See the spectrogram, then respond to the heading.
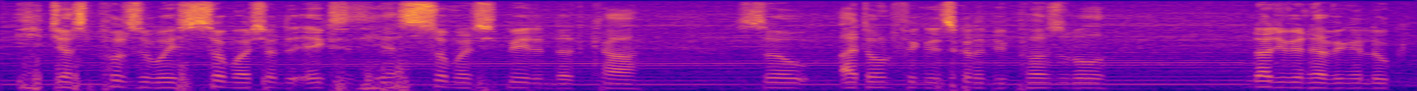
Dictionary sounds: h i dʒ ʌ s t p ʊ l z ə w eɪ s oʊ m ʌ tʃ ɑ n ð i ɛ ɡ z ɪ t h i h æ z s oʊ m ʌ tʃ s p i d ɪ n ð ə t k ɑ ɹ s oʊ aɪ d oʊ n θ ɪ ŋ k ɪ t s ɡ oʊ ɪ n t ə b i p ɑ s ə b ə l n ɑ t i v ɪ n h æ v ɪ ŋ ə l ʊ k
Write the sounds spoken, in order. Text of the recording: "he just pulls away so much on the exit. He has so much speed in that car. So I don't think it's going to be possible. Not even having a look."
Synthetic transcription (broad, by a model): h i dʒ ʌ s t p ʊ l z ə w eɪ s oʊ m ʌ tʃ n ð i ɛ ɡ s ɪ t h i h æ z s oʊ m ʌ tʃ s p i d ɪ n ð ə t k ɑ s oʊ aɪ d oʊ n θ ɪ ŋ k ɪ t s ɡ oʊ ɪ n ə b i p ɑ s ə b ə l n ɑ t i v ɪ n h æ v ɪ ŋ ə l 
